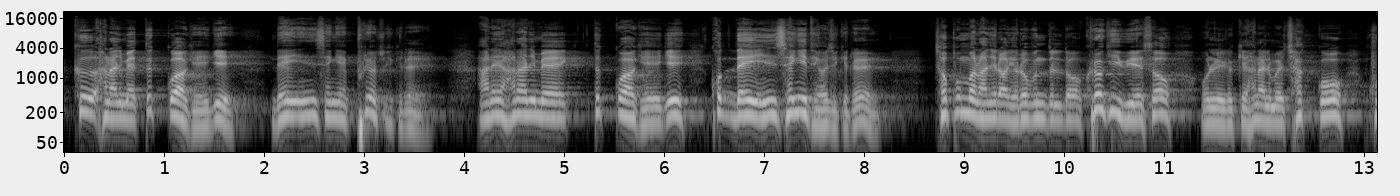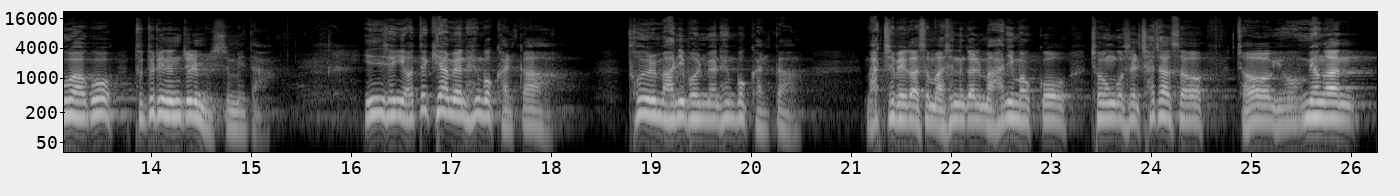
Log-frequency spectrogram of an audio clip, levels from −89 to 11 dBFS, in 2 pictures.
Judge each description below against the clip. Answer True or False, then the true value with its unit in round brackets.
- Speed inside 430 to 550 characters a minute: False (290 characters per minute)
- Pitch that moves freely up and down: False (4.3 semitones)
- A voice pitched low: False (160 Hz)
